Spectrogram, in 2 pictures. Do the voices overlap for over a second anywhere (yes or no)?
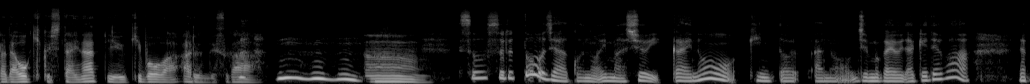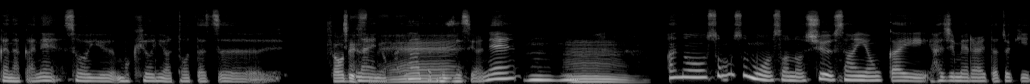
yes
